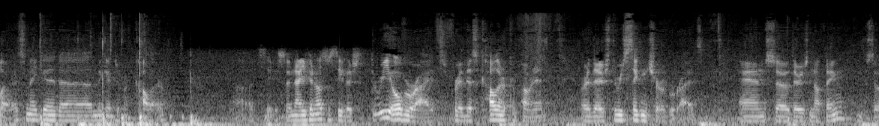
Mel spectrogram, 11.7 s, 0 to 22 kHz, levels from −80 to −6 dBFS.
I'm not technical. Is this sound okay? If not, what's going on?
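No. From 2.24 to 5.21 s there's digital radio blending to analogue: the radio lost its digital signal and faded, over about a third of a second, to the AM broadcast. The sound goes dull, slightly quieter, with faint hiss, then returns.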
